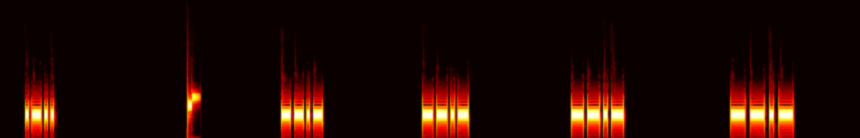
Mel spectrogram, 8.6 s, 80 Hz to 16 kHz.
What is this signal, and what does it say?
Morse code, heard as a keyed tone, about 35 wpm, spaced as for 8 wpm, 700 Hz. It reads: L QQQQ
